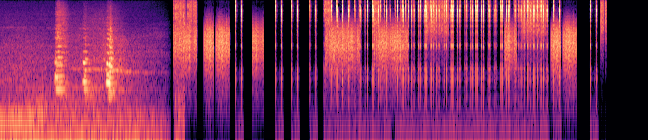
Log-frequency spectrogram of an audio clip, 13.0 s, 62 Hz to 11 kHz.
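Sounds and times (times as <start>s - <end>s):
rapid clicks: 5.5s - 12.2s.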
